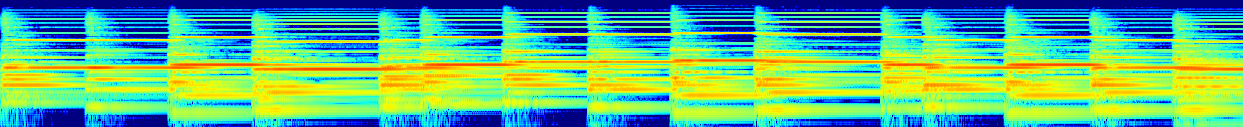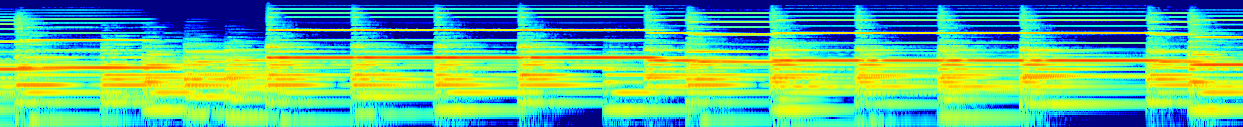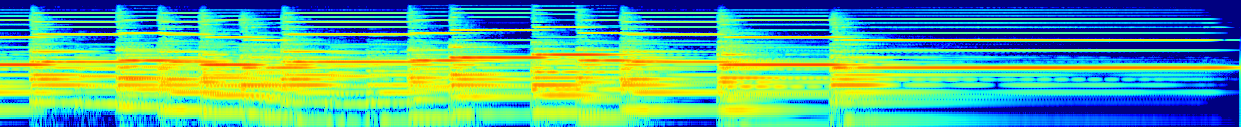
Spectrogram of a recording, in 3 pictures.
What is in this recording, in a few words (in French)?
hymne national anglais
